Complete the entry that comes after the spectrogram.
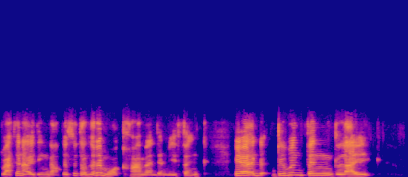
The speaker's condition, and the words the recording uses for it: Deafness. So I had to learn how to lip read, how to speak again, and how to walk again.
